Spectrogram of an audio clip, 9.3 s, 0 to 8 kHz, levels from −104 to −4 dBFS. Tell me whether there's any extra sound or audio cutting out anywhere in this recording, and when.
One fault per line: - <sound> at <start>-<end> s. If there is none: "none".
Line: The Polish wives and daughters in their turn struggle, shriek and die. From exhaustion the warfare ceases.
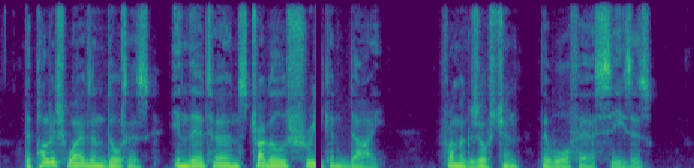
- dropout at 4.2-4.3 s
